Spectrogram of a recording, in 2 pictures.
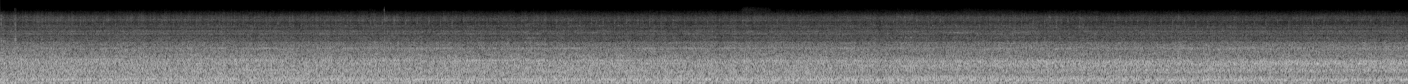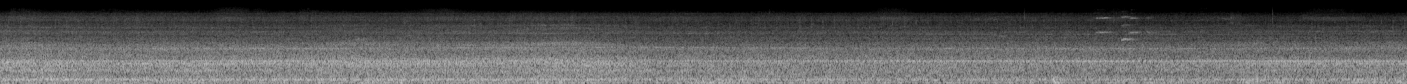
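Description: Two BB 67400 diesel locomotives working in multiple, their engines running as they haul a train of coaches slowly past, with a steady whine over the deep rumble. About two-thirds of the way through the rumble eases as the coaches follow.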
